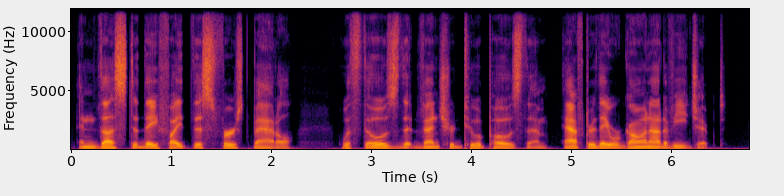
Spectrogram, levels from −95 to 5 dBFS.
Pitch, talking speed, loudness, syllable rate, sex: 105 Hz, 195 wpm, -21 LUFS, 5.3 syllables/s, male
